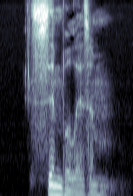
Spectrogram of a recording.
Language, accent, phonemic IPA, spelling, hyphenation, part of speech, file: English, US, /ˈsɪmbəˌlɪzəm/, symbolism, sym‧bol‧ism, noun, En-us-symbolism.ogg
- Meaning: Representation of a concept through symbols or underlying meanings of objects or qualities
